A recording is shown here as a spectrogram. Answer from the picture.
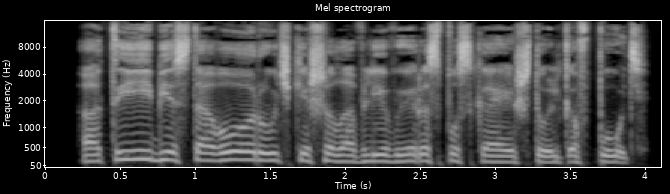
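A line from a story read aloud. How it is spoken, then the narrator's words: Displeased grumbling. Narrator (Russian): недовольно проворчал Минотавр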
